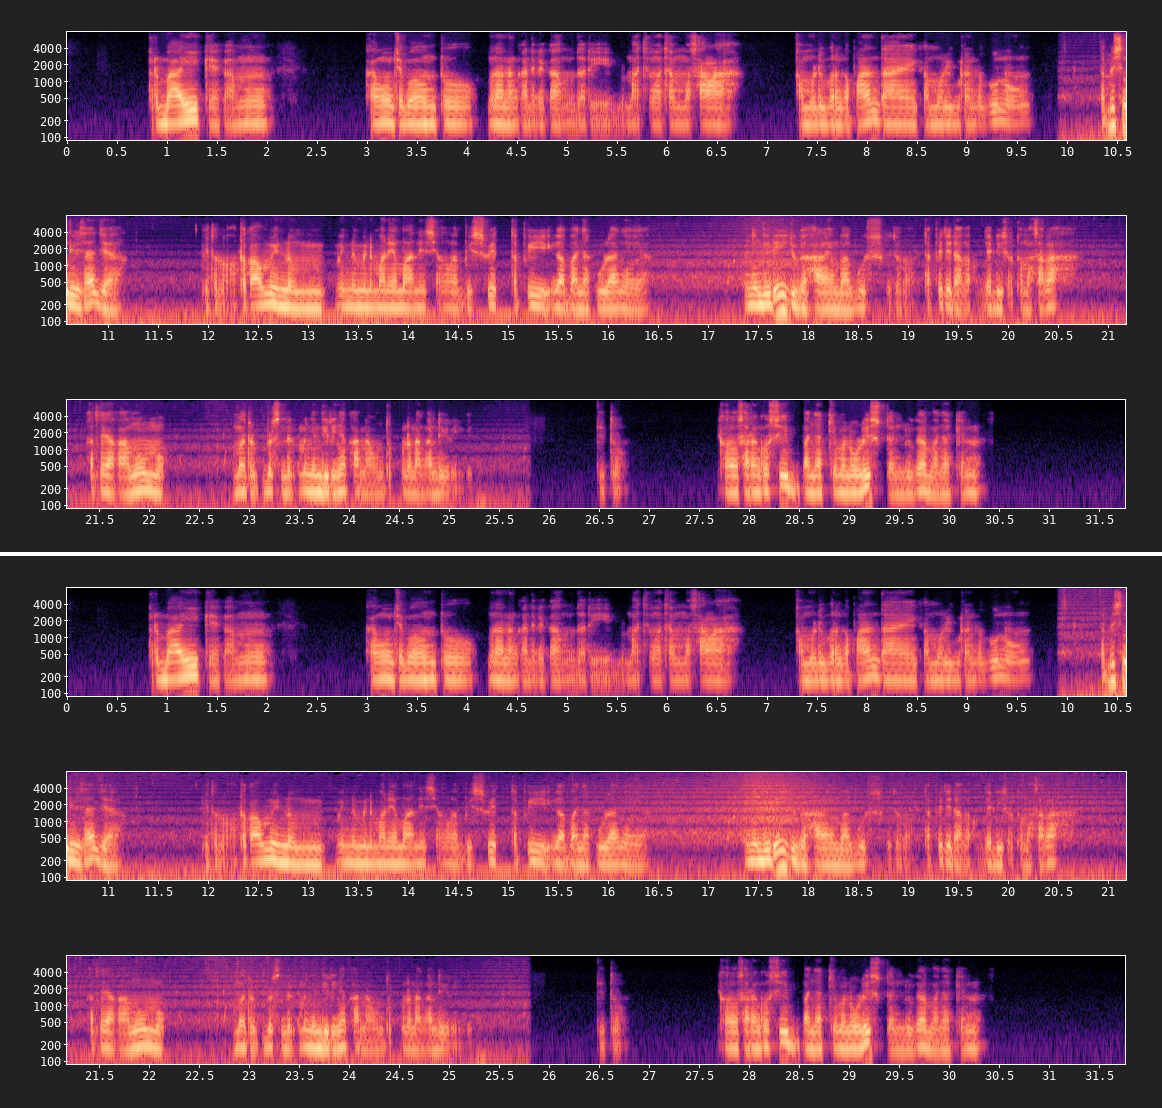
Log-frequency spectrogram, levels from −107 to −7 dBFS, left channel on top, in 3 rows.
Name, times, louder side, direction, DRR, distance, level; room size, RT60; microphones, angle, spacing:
voice 1, 0.8-2.0 3.0-6.7 7.3-9.6 10.3-11.2 11.9-16.4 17.4-20.7 21.4-22.2 22.8-25.1 26.5-26.8 27.7-30.3, left 2 dB, 40° left, 1.3 m, -23 dB
sound 1, 9.9-25.8, right 2 dB, 80° right, 6.9 m, -37 dB
head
